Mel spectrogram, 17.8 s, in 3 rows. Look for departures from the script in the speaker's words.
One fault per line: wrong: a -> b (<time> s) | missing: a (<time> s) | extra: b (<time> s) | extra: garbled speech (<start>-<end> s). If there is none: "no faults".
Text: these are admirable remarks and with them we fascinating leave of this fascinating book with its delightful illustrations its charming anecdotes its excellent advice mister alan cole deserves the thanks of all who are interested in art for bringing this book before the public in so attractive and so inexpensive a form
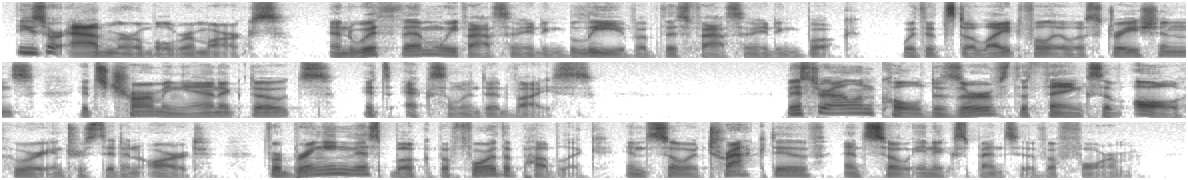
no faults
